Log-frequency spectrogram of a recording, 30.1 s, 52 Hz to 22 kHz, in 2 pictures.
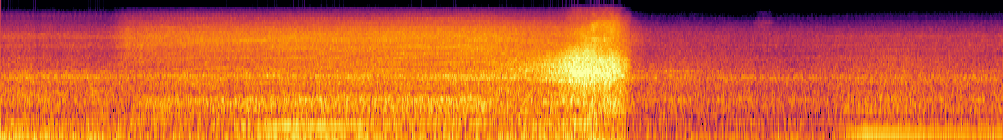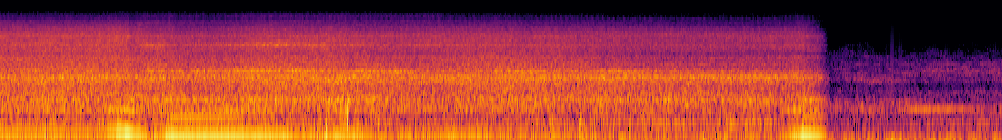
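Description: Audi S5 sedan driving on a road, engine and tyre noise building to a loud pass-by about nine seconds in that cuts off sharply. A steadier low engine drone follows, changing pitch partway through, then drops away near the end.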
